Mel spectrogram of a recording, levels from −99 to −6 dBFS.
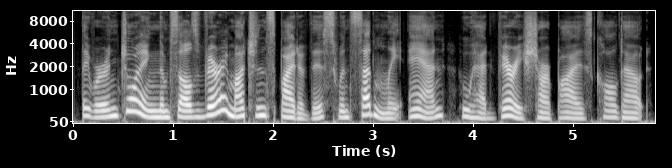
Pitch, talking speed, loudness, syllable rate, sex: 195 Hz, 205 wpm, -17 LUFS, 5.7 syllables/s, female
